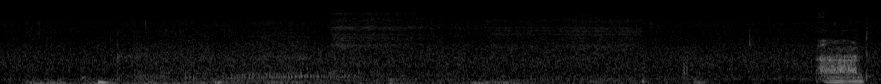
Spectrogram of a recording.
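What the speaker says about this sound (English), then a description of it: "And it's bucketing down." Heavy rain pours down in the survival video game DayZ on the Chernarus map, a steady, soft hiss of downpour running throughout with a few faint thumps and brief clicks mixed in.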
